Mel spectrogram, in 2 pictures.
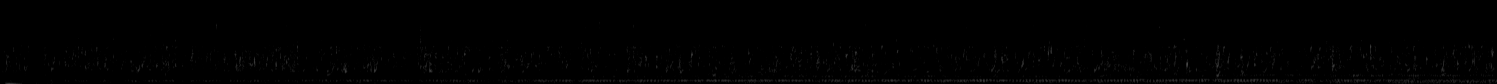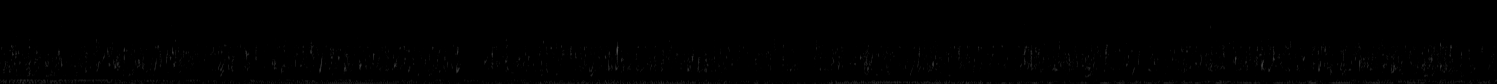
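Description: Near silence: faint steady room tone with a low hum and hiss.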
